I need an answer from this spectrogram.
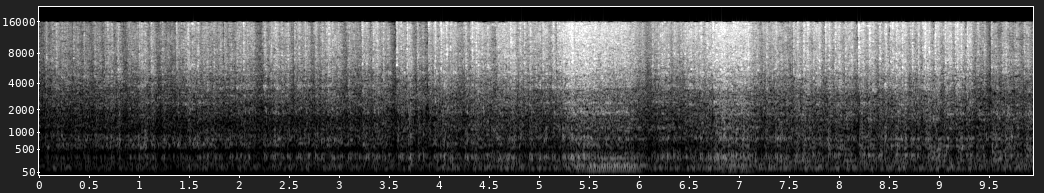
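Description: Chevy 350 small-block V8 in a VW Beetle running as the car drives, with a louder, deeper rev about five seconds in as the gas is pressed.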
